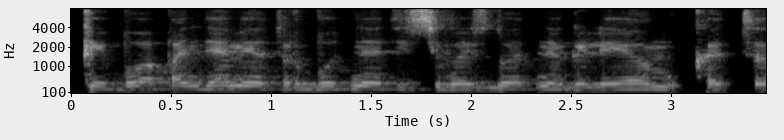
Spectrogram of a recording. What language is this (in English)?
Lithuanian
